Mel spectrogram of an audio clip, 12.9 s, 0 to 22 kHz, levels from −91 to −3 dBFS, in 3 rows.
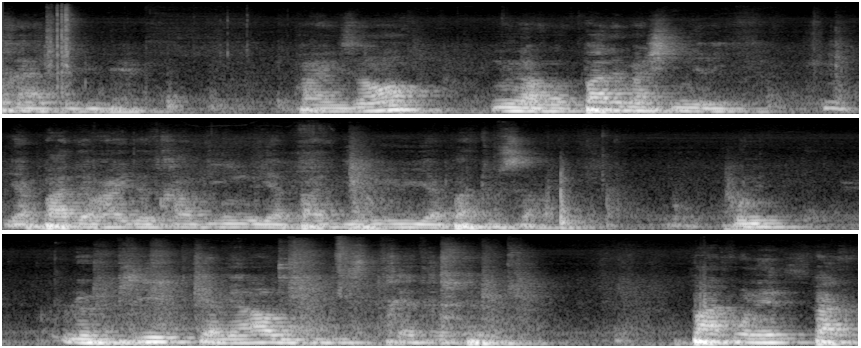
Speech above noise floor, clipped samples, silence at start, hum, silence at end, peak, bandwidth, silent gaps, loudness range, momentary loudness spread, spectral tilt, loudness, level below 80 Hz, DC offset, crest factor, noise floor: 27 dB; under 0.1%; 0 s; none; 0 s; 0 dBFS; 13.5 kHz; none; 4 LU; 16 LU; -8.5 dB/octave; -19 LUFS; -34 dBFS; under 0.1%; 18 dB; -44 dBFS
